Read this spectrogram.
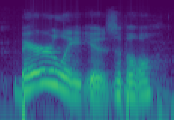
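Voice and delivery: normal talking voice

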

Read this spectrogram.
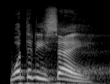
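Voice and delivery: ordinary talk

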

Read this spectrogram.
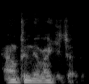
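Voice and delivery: telling the wife softly during the movie; hushed aside to wife. Retold or imitated. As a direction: whisper the excuse to your wife in the theatre. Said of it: "I was like".

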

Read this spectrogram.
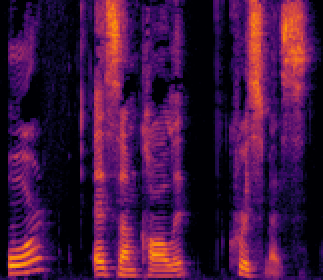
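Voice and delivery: ordinary talk

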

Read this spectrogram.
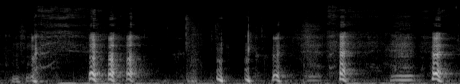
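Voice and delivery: high rising laugh. Real, not acted. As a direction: burst out laughing at the heat. Laughing at spicy heat.

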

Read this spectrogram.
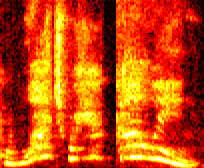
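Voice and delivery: very high, stretched-out scream at reduced volume; thin, drawn-out high yell; mock full-lung scream. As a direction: reenact screaming at a driver, held back. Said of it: "screamed at the top of my lungs".

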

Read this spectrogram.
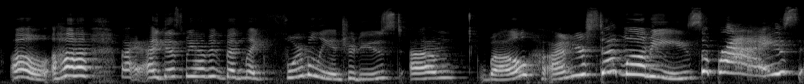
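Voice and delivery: high, giggling, breathy-sweet reveal; giggly stepmom. Retold or imitated. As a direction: play the coy stepmom dropping the surprise. Stepmother introduces herself.

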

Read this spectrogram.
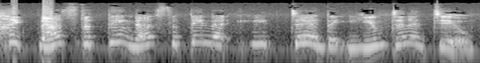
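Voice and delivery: incredulous, laughing emphasis; amused disbelief; exasperated. Real, not acted. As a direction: spell it out to him. Exasperated commentary.

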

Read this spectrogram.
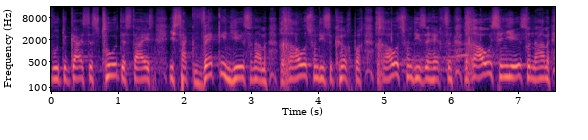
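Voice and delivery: loud, commanding deliverance prayer; preaching at full force. Acted. Pastor commanding the spirit of fear to leave, forceful. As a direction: drive the spirit out with every line.

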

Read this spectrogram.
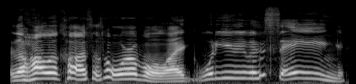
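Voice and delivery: appalled, scolding him; outraged retort. Retold or imitated. Retelling outrage at brother.

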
